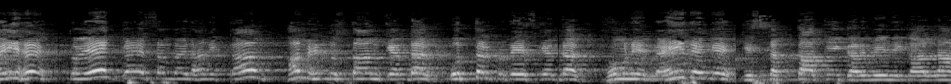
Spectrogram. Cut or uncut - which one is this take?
cut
